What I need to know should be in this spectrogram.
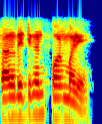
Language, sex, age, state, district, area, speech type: Kannada, male, 30-45, Karnataka, Chamarajanagar, rural, conversation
